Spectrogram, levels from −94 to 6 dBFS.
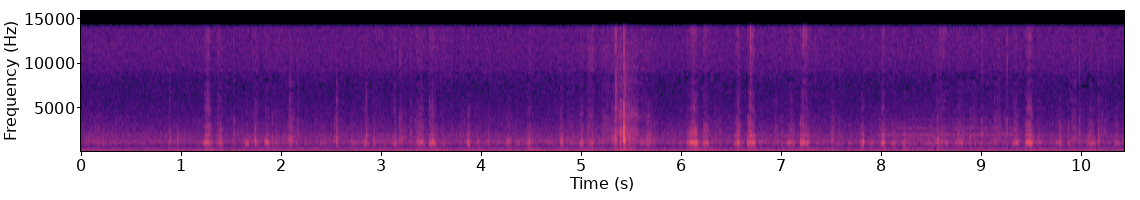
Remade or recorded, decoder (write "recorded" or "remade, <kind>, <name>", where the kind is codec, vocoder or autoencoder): recorded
